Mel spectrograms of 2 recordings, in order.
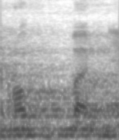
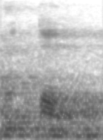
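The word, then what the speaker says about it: رطبا: jinisna emotban Halna basuh itu dibacanya rotban ya, bukan rutab.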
